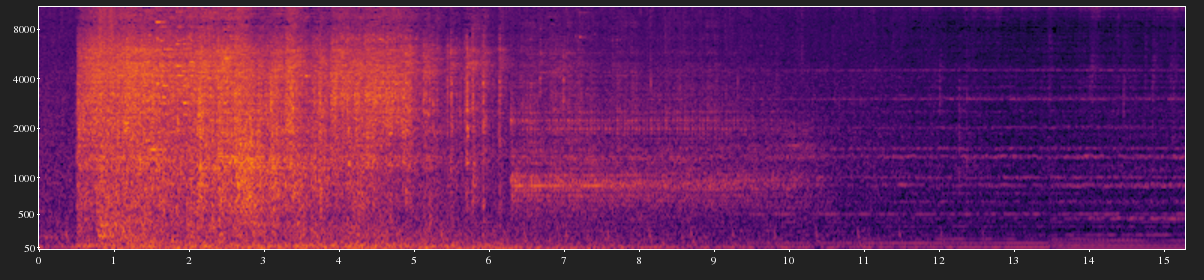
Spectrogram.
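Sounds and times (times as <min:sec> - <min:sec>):
crackling debris: 0:00.4 - 0:12.8
loud explosion: 0:00.5 - 0:11.2
heavy rumbling roar: 0:00.5 - 0:11.7.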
